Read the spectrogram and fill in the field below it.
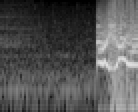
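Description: A dog yawns with a squeaky whine.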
